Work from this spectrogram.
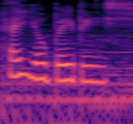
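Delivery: quiet cooing voice. Slipping by accident into the voice used for talking to dogs; dog voice, like baby talk. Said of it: "Accidentally announces my uh, my dog voice".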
